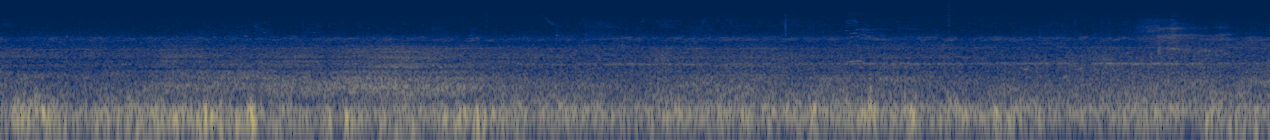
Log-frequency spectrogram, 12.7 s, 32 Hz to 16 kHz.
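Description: An Embraer 175 regional jet leaving DFW Airport sends a steady, distant engine roar across the field, a constant broad rumble that holds throughout, with faint background voices.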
